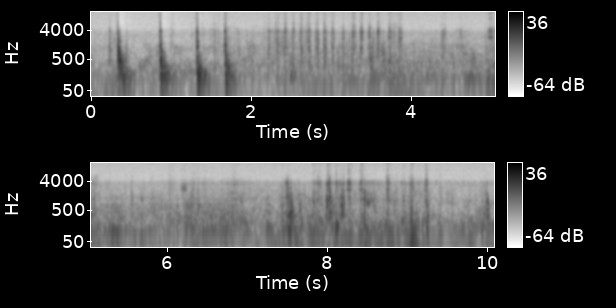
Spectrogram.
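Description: Gloved hands disentangling a spiny lobster from a nylon gillnet close to the microphone: rustling and scraping with several sharp knocks in the first two seconds, a quick run of clicks about two to four seconds in, and more knocks near the end. Wind and a low rumble run underneath.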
